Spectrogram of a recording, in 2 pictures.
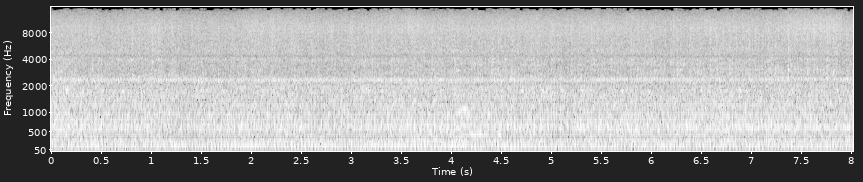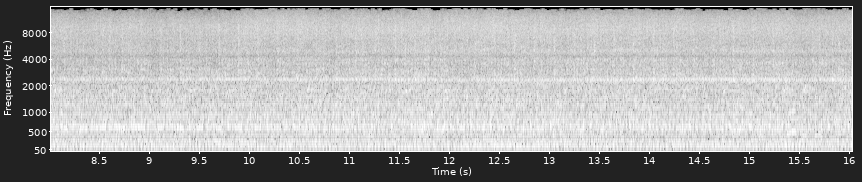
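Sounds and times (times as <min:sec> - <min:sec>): fire engine motor and pump running: 0:00.0 - 0:16.0
hose spraying water: 0:00.0 - 0:16.0.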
